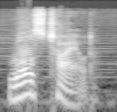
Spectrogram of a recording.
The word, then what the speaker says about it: Rothschild: Rothschild 啊，罗斯柴尔德。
